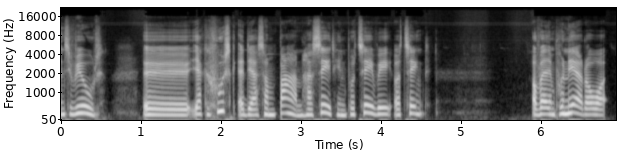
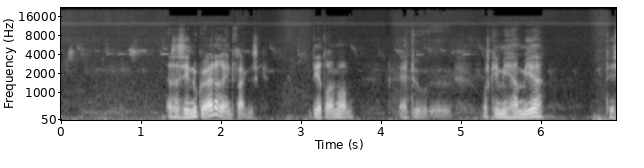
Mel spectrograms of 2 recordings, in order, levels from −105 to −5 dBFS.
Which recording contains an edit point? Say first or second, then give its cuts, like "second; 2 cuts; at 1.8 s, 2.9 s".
second; 1 cut; at 4.0 s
